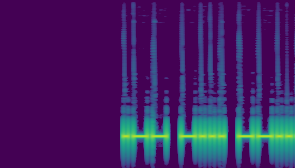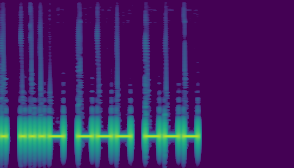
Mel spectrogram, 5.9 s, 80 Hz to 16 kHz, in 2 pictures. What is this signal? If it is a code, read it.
Morse code, heard as a keyed tone, about 25 wpm, 700 Hz. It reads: WB7VOO
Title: USA Call Signs - 6 Characters - 25wpm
